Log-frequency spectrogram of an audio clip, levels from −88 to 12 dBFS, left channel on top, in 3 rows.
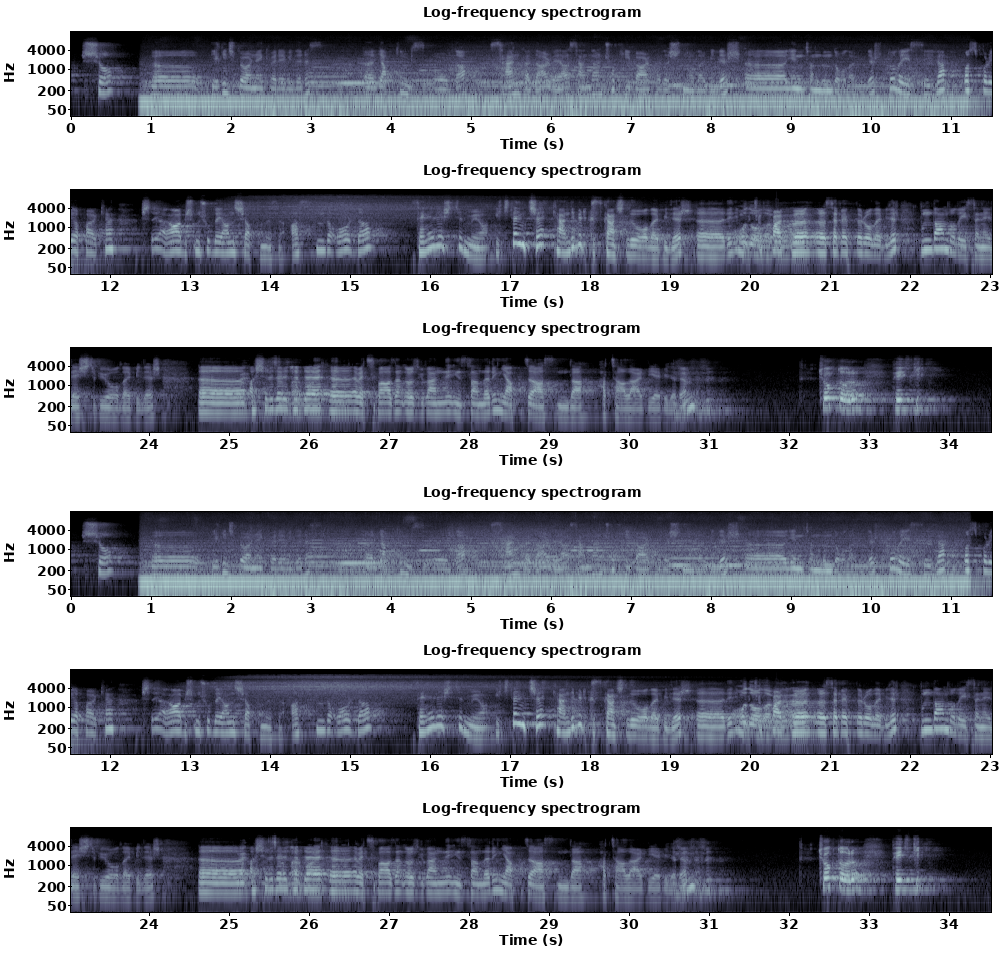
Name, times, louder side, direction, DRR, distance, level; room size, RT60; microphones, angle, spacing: voice 1, 0.1-0.5 1.0-3.1 3.6-5.0 5.2-15.3 15.8-20.0 20.3-30.8, left 1 dB, 10° left, 7 dB, 0.8 m, -28 dB
sound 1, 0.9-11.3, right 3 dB, 75° right, 1.7 m, -27 dB
voice 2, 10.7-11.0 17.7-17.9 19.8-20.7 25.1-26.5 30.6-31.1 32.4-33.6, right 1 dB, 35° right, 5 dB, 2.3 m, -28 dB
sound 2, 12.8-19.1, right 6 dB, 55° right, 5.6 m, -43 dB
26.0 x 18.0 x 7.9 m, 0.95 s
head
